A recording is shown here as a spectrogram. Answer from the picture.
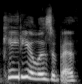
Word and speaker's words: Kati Eliisabet: Kati Eliisabet. That's the Estonian pronunciation. Kati Eliisabet, but written in Estonian.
